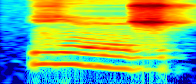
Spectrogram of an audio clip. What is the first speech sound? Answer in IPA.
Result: vʲ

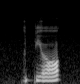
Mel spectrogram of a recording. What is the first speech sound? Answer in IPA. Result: pʲ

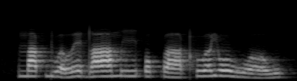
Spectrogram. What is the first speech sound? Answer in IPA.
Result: m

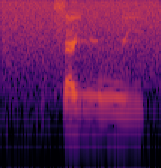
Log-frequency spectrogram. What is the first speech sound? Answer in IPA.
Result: t͡s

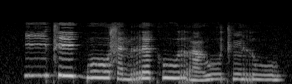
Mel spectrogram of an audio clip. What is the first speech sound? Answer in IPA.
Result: iː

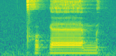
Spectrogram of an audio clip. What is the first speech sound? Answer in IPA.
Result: pʰ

